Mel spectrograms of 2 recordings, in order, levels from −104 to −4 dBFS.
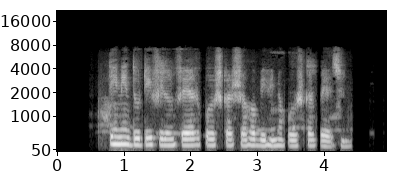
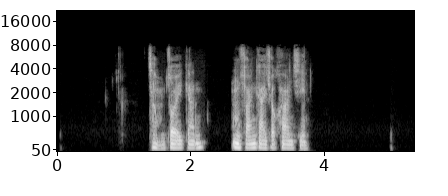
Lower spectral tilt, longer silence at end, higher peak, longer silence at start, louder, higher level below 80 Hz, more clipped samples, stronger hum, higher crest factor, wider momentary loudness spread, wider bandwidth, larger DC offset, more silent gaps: about the same, -6.5 dB/octave vs -6 dB/octave; second, 0.55 s vs 1.6 s; second, -6 dBFS vs -2 dBFS; second, 0.7 s vs 1.4 s; about the same, -22 LUFS vs -21 LUFS; second, -64 dBFS vs -56 dBFS; neither; neither; about the same, 16 dB vs 20 dB; about the same, 7 LU vs 9 LU; about the same, 7.6 kHz vs 8 kHz; neither; neither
